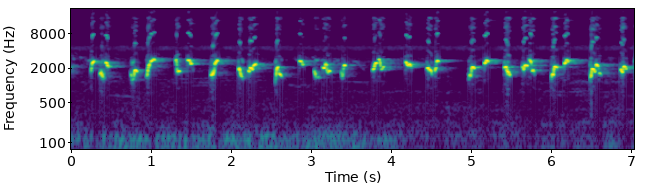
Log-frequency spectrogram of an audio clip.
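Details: At dawn, a sooty-headed bulbul sings back and forth with companions, delivering a steady run of short chirped and slurred notes, roughly three a second, with faint low rumbling in the first half.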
